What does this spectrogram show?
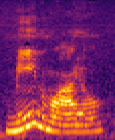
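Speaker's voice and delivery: plain reading voice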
